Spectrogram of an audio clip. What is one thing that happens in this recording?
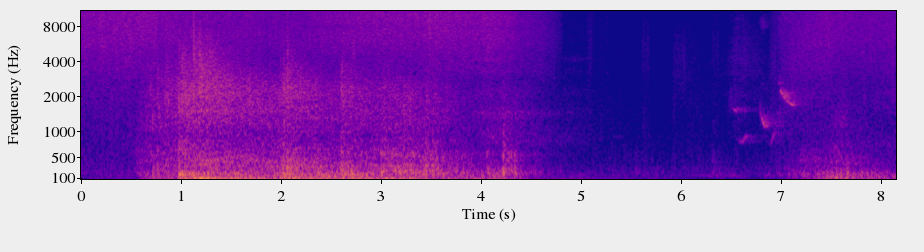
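Tall grass rustles as someone pushes through it.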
